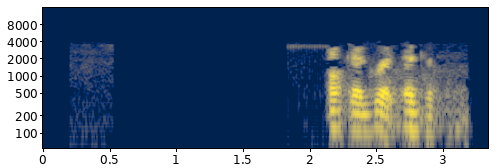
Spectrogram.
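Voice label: police dispatch, scanner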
